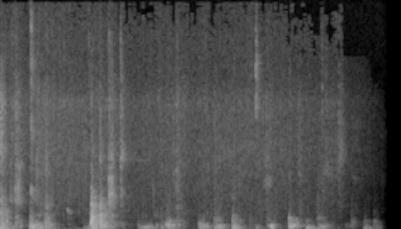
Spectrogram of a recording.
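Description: Irregular footsteps, knocks and scuffs on a stage floor, starting with one loud thump. The sound cuts to dead silence just before the end.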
